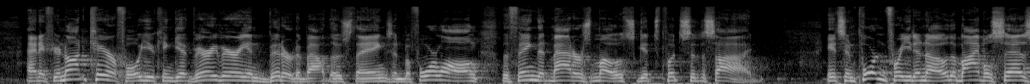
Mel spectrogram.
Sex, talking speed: male, 210 wpm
